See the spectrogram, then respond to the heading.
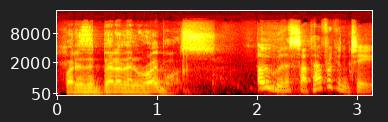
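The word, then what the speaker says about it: rooibos: yeah it's astonishing but is it better than Robos oh the South African tea isn't it Robos I'm so glad that you said I didn't know how to pronounce that I've been calling it Ruby Boo for years I was 33 still ordering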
